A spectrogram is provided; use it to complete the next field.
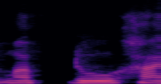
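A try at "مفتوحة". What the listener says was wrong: bukan mafduhah, maftuhah. M A F T U H A H maftuhah.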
